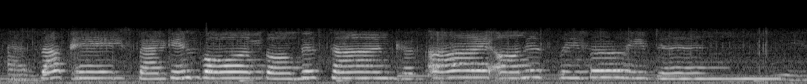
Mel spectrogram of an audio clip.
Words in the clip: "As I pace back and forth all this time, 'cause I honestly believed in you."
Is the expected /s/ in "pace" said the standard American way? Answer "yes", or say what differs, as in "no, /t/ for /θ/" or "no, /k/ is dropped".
no, /s/ is dropped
